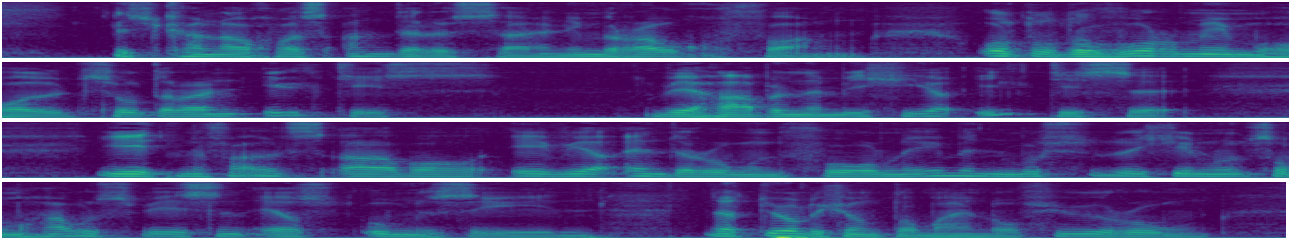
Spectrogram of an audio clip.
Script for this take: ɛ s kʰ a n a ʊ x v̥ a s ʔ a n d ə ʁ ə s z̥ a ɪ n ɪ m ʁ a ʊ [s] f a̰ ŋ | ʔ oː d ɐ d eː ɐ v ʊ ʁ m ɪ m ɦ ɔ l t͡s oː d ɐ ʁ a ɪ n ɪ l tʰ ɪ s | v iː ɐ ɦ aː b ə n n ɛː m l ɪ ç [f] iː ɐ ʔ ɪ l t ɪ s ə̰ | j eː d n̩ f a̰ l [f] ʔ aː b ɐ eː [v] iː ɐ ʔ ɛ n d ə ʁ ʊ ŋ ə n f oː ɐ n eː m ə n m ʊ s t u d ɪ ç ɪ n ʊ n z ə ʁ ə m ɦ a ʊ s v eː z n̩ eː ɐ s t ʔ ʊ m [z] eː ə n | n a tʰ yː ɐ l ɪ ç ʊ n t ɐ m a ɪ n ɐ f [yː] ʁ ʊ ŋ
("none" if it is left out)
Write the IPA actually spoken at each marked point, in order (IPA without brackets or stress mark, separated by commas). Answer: x, h, s, v, z, yː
